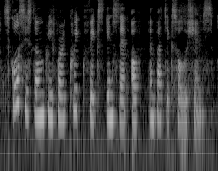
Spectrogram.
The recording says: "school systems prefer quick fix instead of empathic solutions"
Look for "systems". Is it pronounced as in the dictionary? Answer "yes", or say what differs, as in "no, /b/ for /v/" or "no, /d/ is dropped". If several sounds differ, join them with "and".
no, /z/ is dropped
